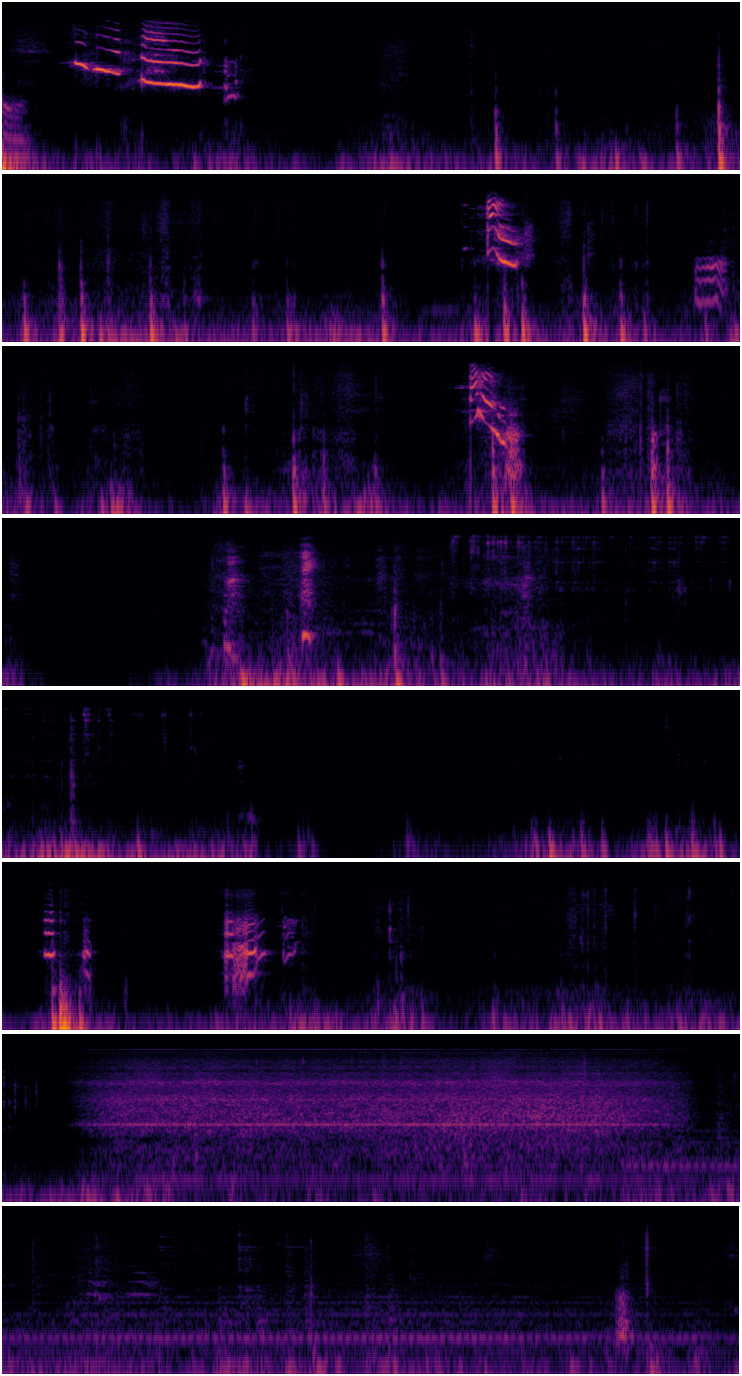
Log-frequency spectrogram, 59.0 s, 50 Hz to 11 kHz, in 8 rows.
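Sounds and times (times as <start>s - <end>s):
puppy crying: 0.6s - 2.4s, 12.0s - 12.8s, 19.3s - 20.0s
taps and scuffs on carpet: 6.5s - 11.4s
bowl clicking and rattling on carpet: 26.4s - 32.1s.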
